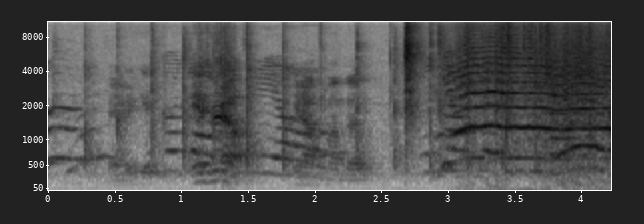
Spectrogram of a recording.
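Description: A class of young children clapping and calling out, then, about three seconds in, chanting together in long held notes.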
